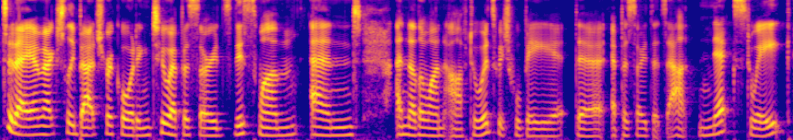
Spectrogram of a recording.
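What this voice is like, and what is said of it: Slightly husky voice. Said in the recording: “I've got a bit of a cold situation going on. So you're going to have my uh, slightly husky, somewhat sexy voice.”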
